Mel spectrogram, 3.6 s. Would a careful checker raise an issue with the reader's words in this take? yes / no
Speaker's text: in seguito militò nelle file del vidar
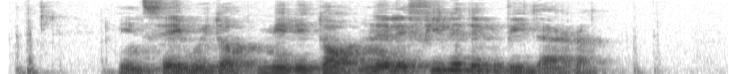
no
